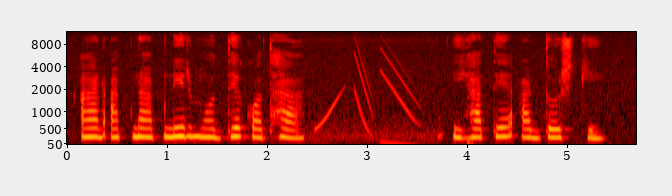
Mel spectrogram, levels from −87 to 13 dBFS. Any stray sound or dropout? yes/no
yes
